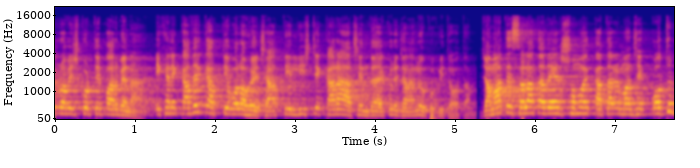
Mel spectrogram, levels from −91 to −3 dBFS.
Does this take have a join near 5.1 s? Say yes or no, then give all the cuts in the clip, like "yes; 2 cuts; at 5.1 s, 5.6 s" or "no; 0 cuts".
yes; 1 cut; at 5.1 s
